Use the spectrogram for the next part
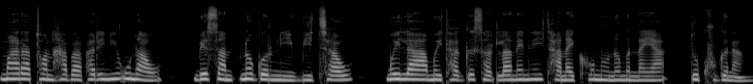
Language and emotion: Bodo, sad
